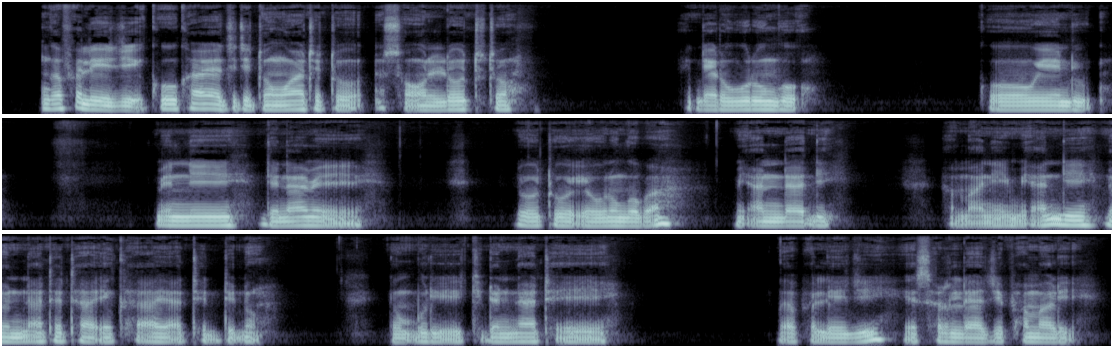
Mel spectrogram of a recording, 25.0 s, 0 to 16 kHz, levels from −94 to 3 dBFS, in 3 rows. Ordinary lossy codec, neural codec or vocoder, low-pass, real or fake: none; none; 14.4 kHz; real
